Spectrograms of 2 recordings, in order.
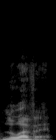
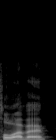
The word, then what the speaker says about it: Loewe: Lueve. Loewe. There it is. It's pronounced Loewe.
